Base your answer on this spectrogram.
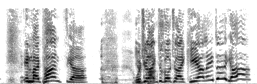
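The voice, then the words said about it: Put-on Swedish accent. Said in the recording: “Johnny Sweden ... Swedish? ... Man of a Thousand Accents”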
